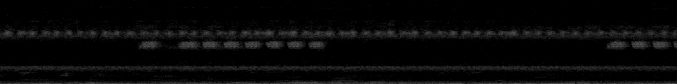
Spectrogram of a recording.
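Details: Night-time cricket chorus from the countryside, with a run of rapid, high pulsed chirps lasting about two seconds, another burst starting near the end, and a continuous shrill ringing tone underneath.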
